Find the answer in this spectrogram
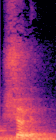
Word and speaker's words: should: इसको शुड नहीं बोलते, इसको शुल्ड नहीं बोलते, इसे कहते हैं शक्कर कशा वाला शुड।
